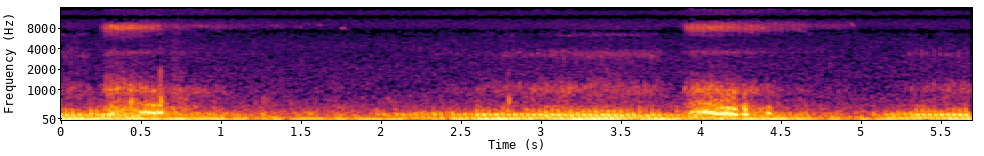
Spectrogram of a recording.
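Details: Domestic cat asleep and snoring, a steady low rumble broken by two stronger, raspy breaths near the start and about four seconds in.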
